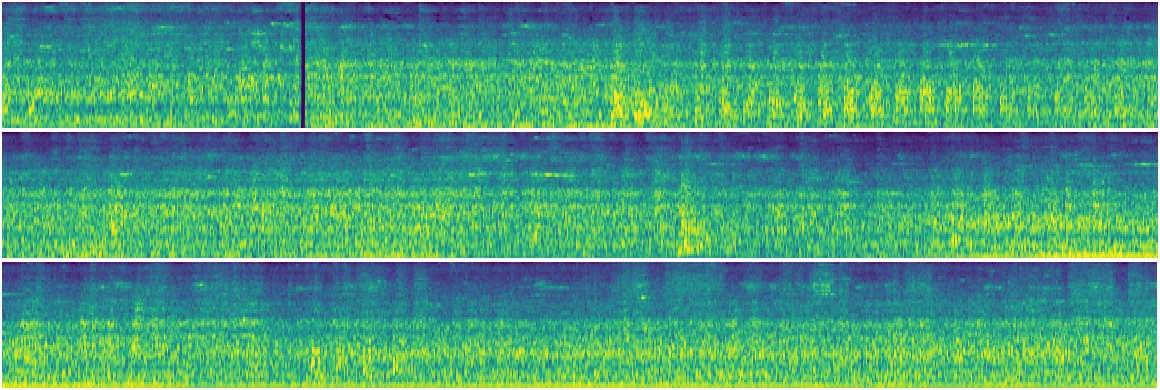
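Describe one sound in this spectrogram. Rocks scrape and clatter under a bulldozer blade.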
